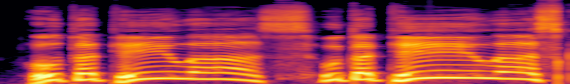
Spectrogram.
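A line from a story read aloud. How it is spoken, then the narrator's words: Many voices shouting. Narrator (Russian): кричали десятки голосов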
